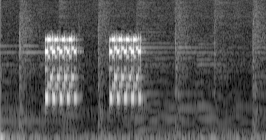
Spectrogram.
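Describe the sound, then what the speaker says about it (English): A Zoom speaker-test ringtone chimes in two short bursts of a bright electronic trill, separated by a brief pause, over a low background hum. "Did you hear the ringtone?"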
